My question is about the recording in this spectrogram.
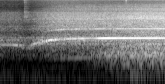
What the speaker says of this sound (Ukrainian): Вмикай фен на перше положення.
